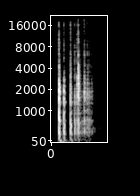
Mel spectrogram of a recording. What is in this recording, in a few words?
DICE on Hard Wood, Throw and Roll, Metal, 1 One Die; Samples; ArticulatedSounds; DICE Sfx Party (Extended)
